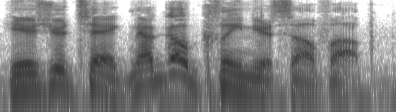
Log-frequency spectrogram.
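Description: An actor playing a gruff middle-aged gladiator trainer in a fantasy video game, giving tough, condescending coaching. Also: male voice, medium pitch, wildly swooping pitch, normal speed, fairly bright tone, slight background noise. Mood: gruff, stern. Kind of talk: video game character dialogue.

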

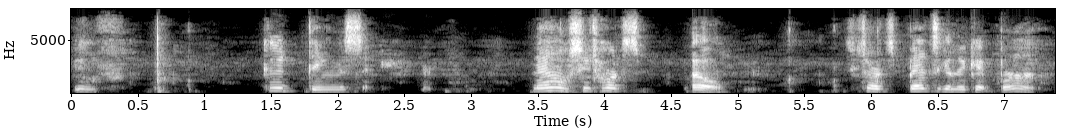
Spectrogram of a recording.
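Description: A woman reading a game story aloud in casual commentary, playful and rambling, with quick asides between lines. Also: fairly high pitch, highs cut off.

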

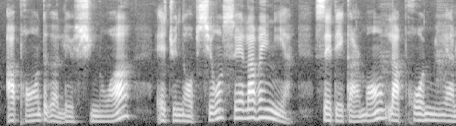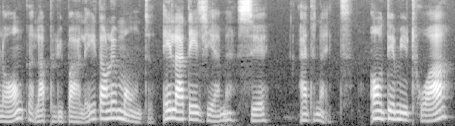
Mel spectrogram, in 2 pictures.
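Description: A middle-aged woman from China, a Mandarin teacher whose first language is Chinese, giving a careful, slow presentation to parents in a small room. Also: low voice, poor audio. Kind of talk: recorded school presentation.

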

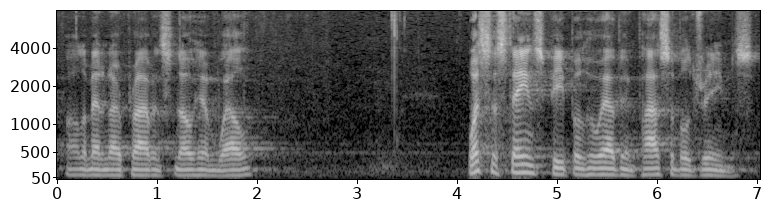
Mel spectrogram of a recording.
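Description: An older man, a priest, speaking in a measured, solemn liturgical way with a cathedral echo on his voice. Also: fairly low pitch. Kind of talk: liturgical reading and homily. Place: large church, at the lectern. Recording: echoey church hall, long reverb.

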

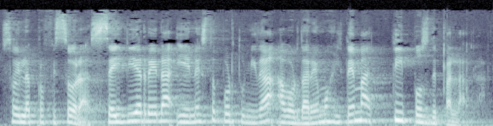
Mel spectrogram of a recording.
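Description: A woman from Honduras teaching a scripted lesson, speaking slowly and clearly and listing examples one by one. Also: medium pitch, darkish tone.

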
